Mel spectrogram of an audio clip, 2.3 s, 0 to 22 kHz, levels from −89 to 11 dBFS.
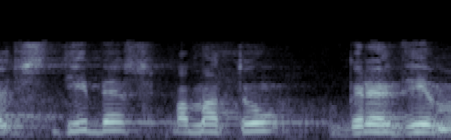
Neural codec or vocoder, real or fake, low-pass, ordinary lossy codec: codec, 16 kHz, 8 kbps, FunCodec, trained on LibriTTS, 25 frames a second; fake; 7.2 kHz; MP3, 48 kbps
